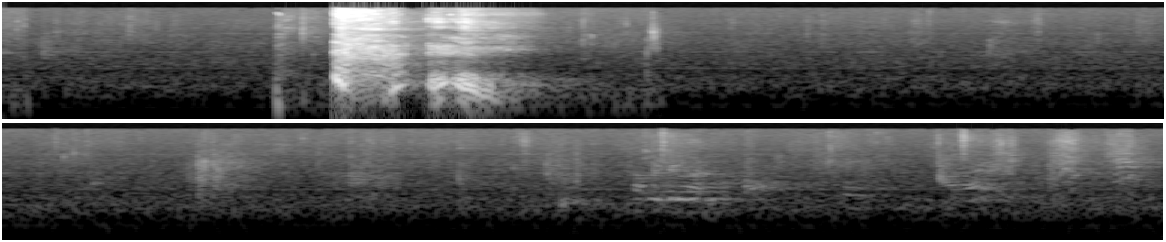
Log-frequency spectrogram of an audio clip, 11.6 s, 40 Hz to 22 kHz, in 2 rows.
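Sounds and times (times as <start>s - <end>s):
person clearing throat during a church service: 1.7s - 2.7s.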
